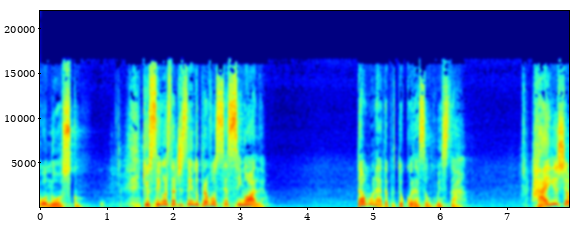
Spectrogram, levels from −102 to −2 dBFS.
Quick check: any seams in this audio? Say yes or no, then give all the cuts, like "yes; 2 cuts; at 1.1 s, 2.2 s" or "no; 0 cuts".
no; 0 cuts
